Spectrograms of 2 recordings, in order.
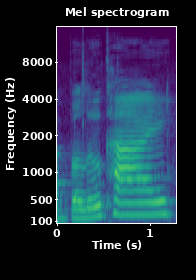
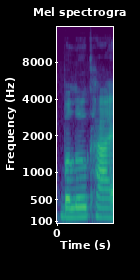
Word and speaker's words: Baluiki: how to pronounce it uh belukai balukai is what i've heard some of the other dolls on youtube saying to belukai um i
